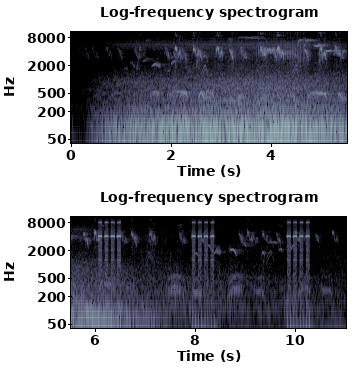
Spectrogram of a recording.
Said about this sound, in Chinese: 随着闹钟的嗡鸣声响起，我和往常一样起床给老公做早餐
